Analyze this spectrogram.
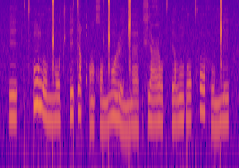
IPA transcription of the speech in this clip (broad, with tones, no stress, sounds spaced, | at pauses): e˦ | t͡sʼ ɔ̃˦ lˠ o˨ ŋ͡ǁ ɔ˨ t͡ʃʼ e˦ t e˦ qʼ ɔ̃˨ χ ɔ˨ ŋ͡ǁ ɔ̃˦ ɭ e˨ ŋ͡ǁ æ˦ | x e˨ ʕ ɔ˨ t͡sʼ e˨ lˠ õ˦ ɗ ɔ˦ kʰ ɔ˦ h o˨ ŋ͡ǁ e˦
